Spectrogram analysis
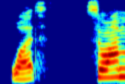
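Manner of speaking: usual speaking voice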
